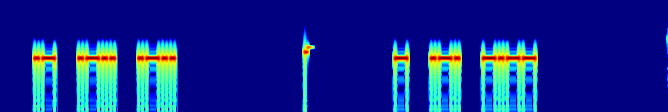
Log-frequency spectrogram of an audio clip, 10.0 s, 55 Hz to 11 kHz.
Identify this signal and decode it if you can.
Morse code, heard as a keyed tone, about 20 wpm, spaced as for 14 wpm, 700 Hz. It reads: ALL TRY
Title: 237 Lesson 38f - Letter q - Words 20wpm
